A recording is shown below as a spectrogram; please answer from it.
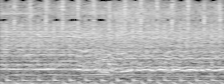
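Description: Heavy metal song playing loudly: distorted electric guitars and drums in a fast, even rhythm, under a long held high melodic note that slides down and then holds.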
